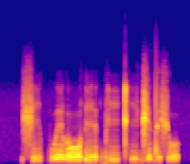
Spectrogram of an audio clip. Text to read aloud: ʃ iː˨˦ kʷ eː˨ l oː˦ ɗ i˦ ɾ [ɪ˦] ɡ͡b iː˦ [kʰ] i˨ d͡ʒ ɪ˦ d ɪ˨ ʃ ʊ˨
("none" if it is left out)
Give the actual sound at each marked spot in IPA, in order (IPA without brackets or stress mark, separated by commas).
ɪ˦, kʰ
